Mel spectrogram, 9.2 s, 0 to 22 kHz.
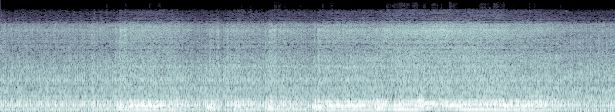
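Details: Kawasaki ZXR400 L9 motorcycle: rough, uneven idle; on throttle blips the revs rise sluggishly with delayed response, hang around 2,000 rpm and then settle.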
